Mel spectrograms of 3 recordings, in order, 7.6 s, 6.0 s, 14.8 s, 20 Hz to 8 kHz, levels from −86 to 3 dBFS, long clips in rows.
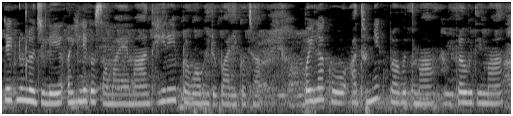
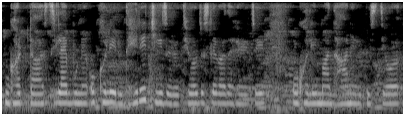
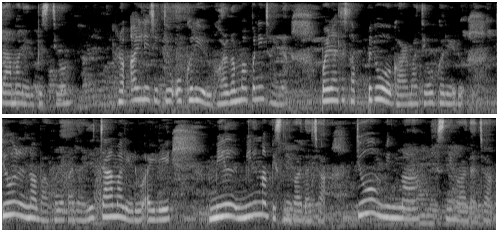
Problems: none marked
